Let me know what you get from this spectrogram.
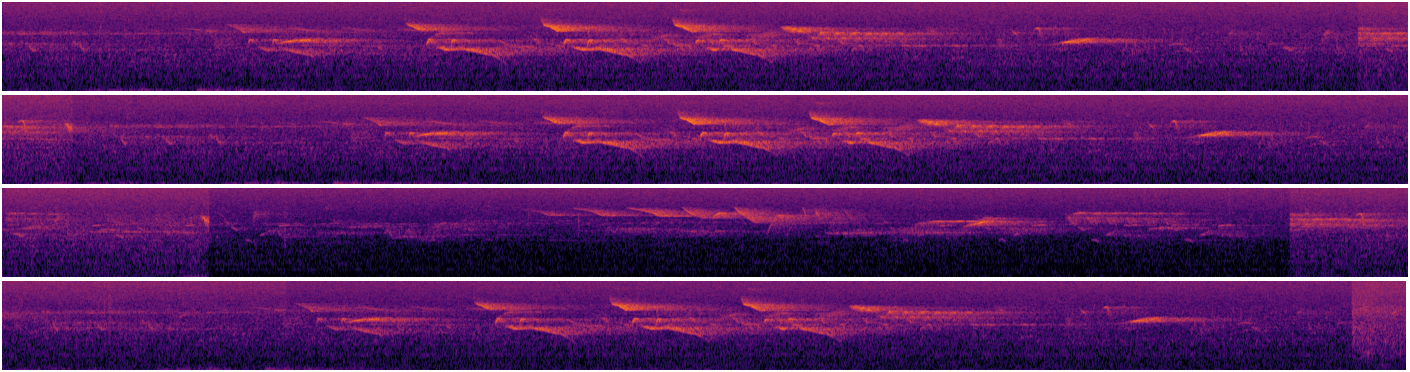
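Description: A wild songbird singing: repeated phrases of quick, downward-sliding chirps, four times, one phrase fainter than the others.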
